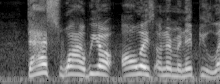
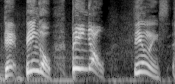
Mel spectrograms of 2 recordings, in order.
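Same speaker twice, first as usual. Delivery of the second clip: excited bingo; 9 semitones higher than usual. Real, not acted. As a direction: burst out as it clicks back. Suddenly remembers his topic.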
